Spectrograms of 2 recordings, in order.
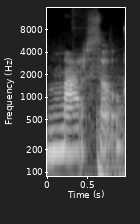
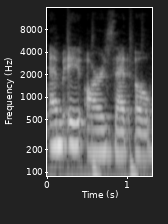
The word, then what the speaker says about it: Marzo: here that is so handsome is the name marso spell m-a-r-z-o marso or marzo and this one actually means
